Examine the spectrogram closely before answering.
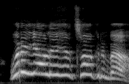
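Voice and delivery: high, loud, fast demand; suspicious mom. Retold or imitated. Mom bursts in, loudly demanding what the boys discuss. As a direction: demand answers like a suspicious mother.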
